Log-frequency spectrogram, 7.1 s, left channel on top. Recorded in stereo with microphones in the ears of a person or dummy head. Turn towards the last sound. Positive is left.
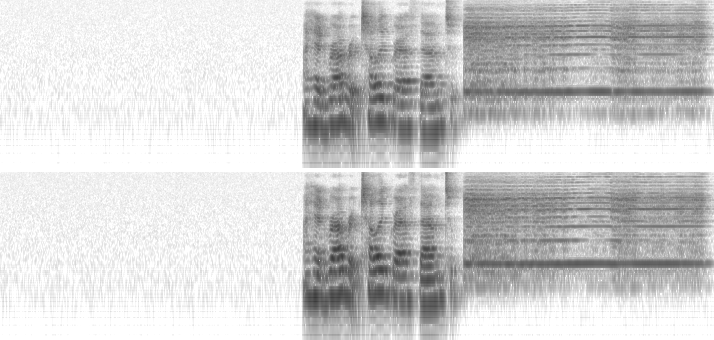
turn(degrees=0)  # may be behind; listen again after turning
